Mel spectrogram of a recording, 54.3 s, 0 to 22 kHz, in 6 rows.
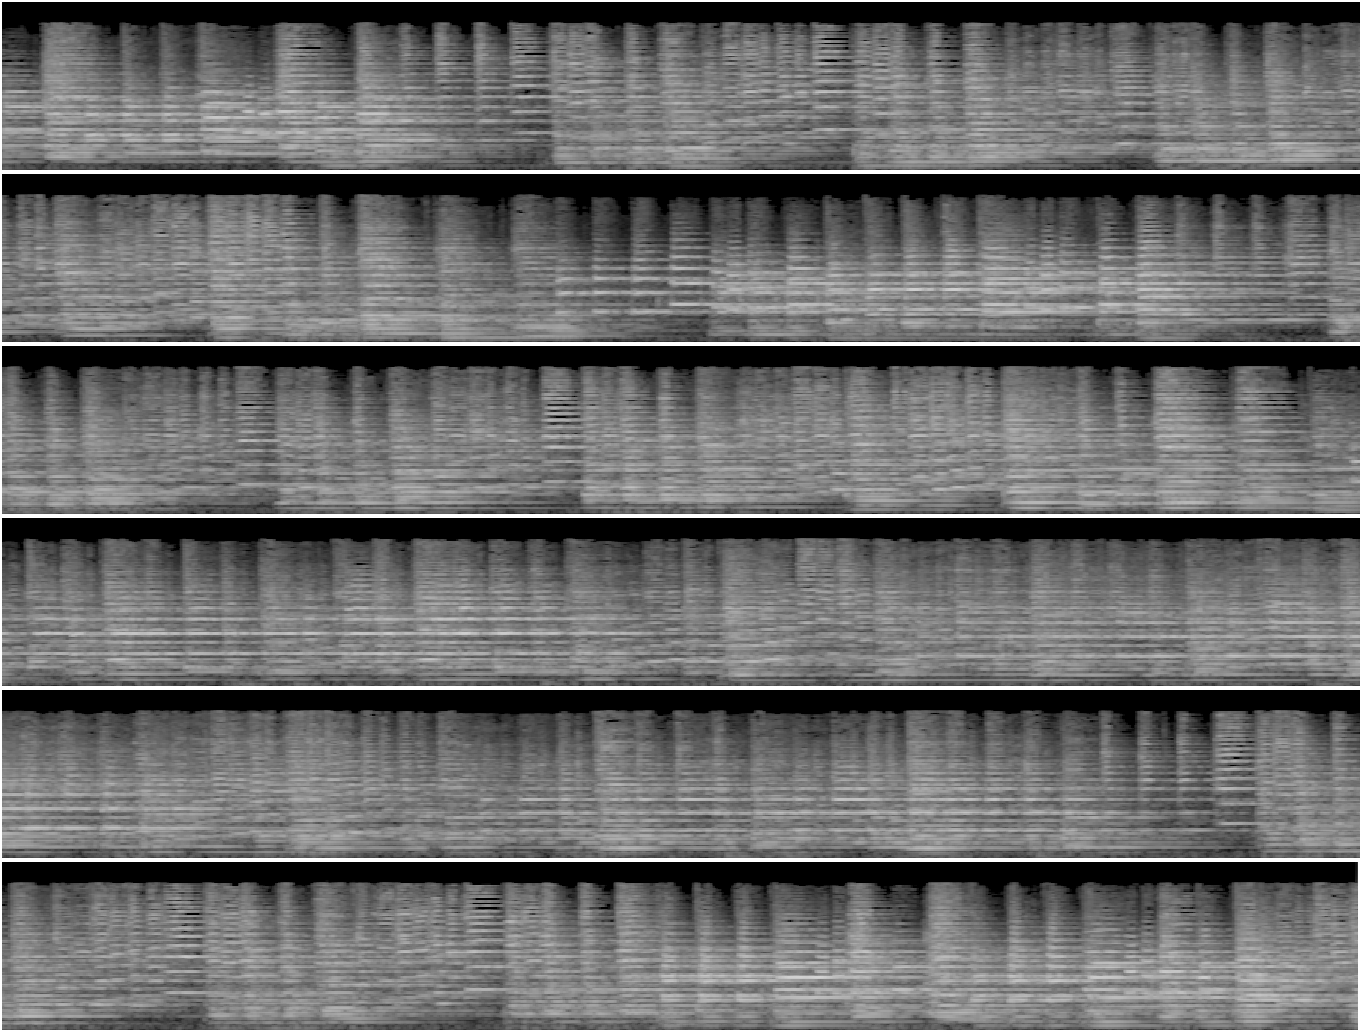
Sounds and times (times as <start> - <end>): Piano: 0.0 - 54.3.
